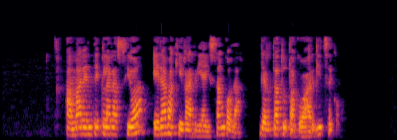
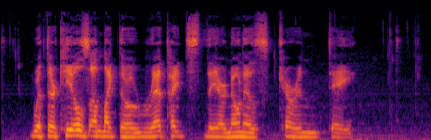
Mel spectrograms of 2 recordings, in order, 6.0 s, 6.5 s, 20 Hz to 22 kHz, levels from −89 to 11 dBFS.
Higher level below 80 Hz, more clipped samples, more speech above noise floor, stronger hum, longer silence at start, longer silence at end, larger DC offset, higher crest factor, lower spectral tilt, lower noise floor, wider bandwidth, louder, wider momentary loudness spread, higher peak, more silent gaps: second, -66 dBFS vs -48 dBFS; neither; first, 75 dB vs 31 dB; neither; first, 0.85 s vs 0.45 s; first, 0.85 s vs 0.5 s; neither; about the same, 16 dB vs 18 dB; about the same, -3.5 dB/octave vs -4 dB/octave; first, -89 dBFS vs -49 dBFS; second, 7.8 kHz vs 15 kHz; first, -14 LUFS vs -18 LUFS; second, 5 LU vs 10 LU; about the same, 0 dBFS vs 0 dBFS; neither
